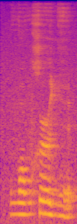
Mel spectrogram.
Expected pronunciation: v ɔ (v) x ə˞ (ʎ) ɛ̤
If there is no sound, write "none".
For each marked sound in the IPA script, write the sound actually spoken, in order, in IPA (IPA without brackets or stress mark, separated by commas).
v, ʎ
